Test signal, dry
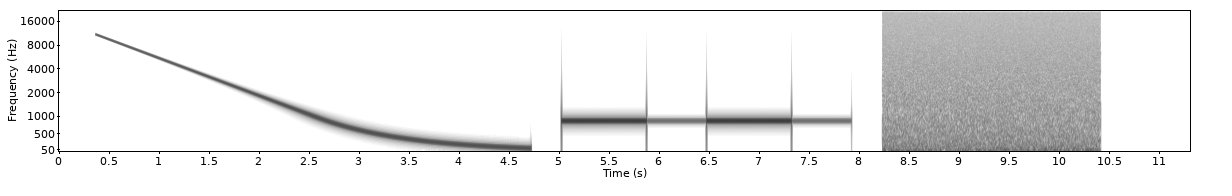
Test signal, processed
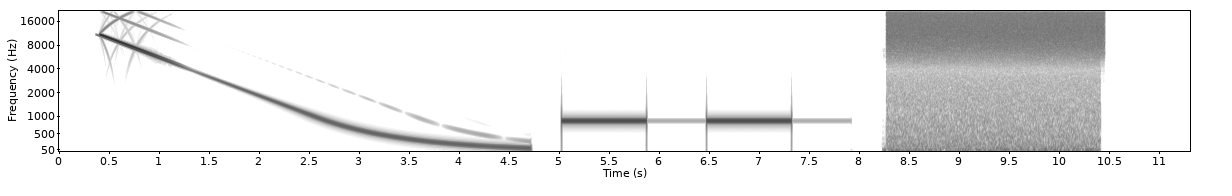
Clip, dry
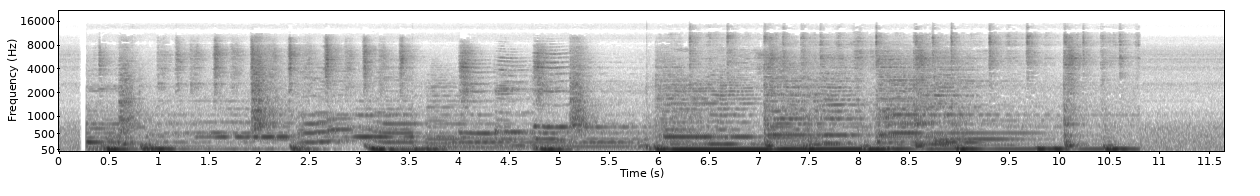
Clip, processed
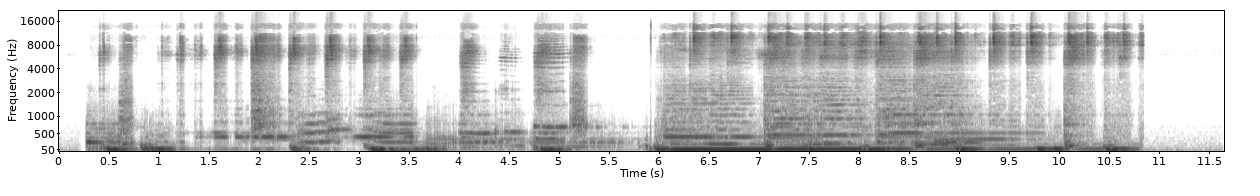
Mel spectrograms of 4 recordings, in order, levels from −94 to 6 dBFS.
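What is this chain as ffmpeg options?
-filter_complex "[0:a]acrossover=split=5800[a][b];[b]adelay=40[c];[a][c]amix=inputs=2:normalize=0,aexciter=amount=11.6:drive=8.8:freq=5.9k,anlmdn=631,volume=-6dB"

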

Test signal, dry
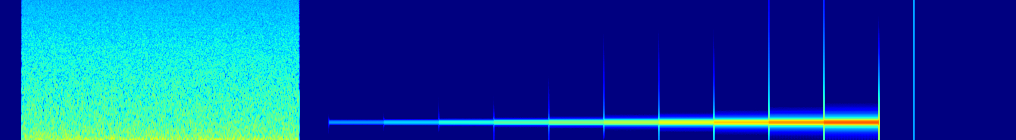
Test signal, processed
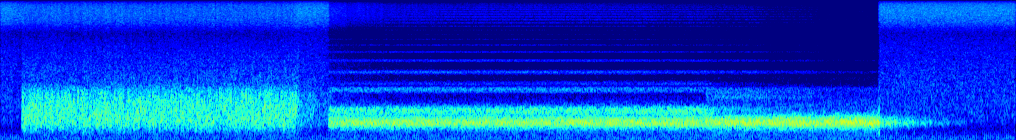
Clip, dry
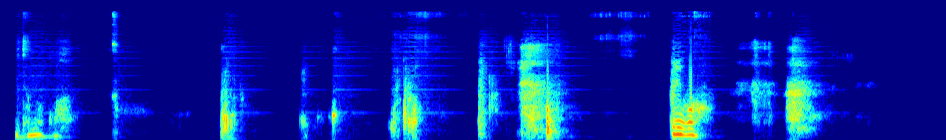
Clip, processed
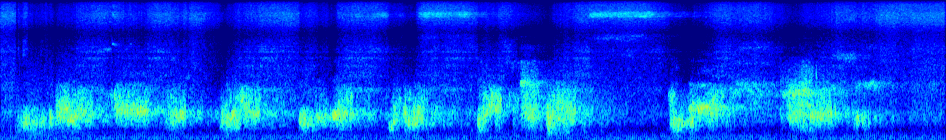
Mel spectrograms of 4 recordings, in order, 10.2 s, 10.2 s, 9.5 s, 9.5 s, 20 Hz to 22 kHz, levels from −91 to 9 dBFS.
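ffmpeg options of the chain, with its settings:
-filter_complex "[0:a]aeval=exprs='val(0)+0.5*0.0708*sgn(val(0))':c=same,aemphasis=mode=reproduction:type=75fm,afwtdn=0.0562,highpass=f=530:w=0.5412,highpass=f=530:w=1.3066,highshelf=f=12k:g=7.5,areverse,acompressor=threshold=-29dB:ratio=16:attack=1.5:release=551:knee=6:detection=peak,areverse,aeval=exprs='val(0)+0.000708*(sin(2*PI*50*n/s)+sin(2*PI*2*50*n/s)/2+sin(2*PI*3*50*n/s)/3+sin(2*PI*4*50*n/s)/4+sin(2*PI*5*50*n/s)/5)':c=same,afftfilt=real='hypot(re,im)*cos(2*PI*random(0))':imag='hypot(re,im)*sin(2*PI*random(1))':win_size=512:overlap=0.75,aexciter=amount=8.7:drive=5.7:freq=11k,asplit=2[a][b];[b]aecho=0:1:175|350|525|700|875:0.224|0.116|0.0605|0.0315|0.0164[c];[a][c]amix=inputs=2:normalize=0,volume=2.5dB"

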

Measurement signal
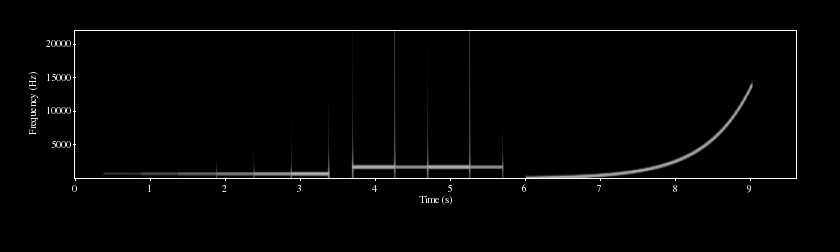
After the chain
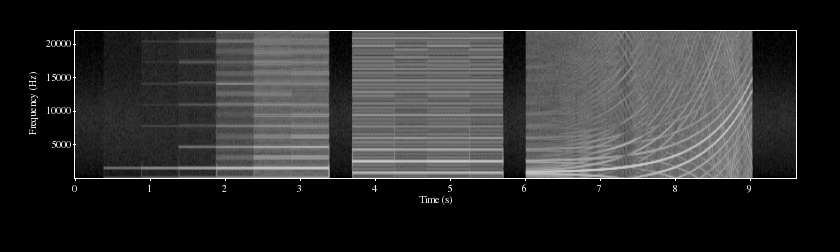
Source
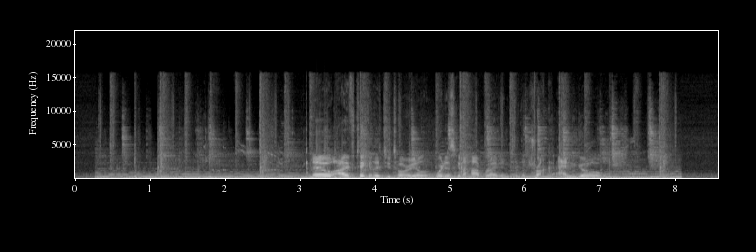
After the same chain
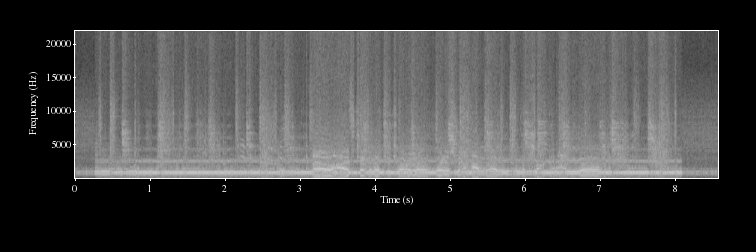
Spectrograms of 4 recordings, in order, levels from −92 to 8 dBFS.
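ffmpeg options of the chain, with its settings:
-filter_complex "[0:a]equalizer=f=9.5k:w=0.51:g=14.5,aeval=exprs='val(0)*sin(2*PI*860*n/s)':c=same,asplit=2[a][b];[b]highpass=f=720:p=1,volume=36dB,asoftclip=type=tanh:threshold=-7dB[c];[a][c]amix=inputs=2:normalize=0,lowpass=f=6k:p=1,volume=-6dB,acrossover=split=630|1100[d][e][f];[f]acrusher=bits=2:mode=log:mix=0:aa=0.000001[g];[d][e][g]amix=inputs=3:normalize=0,volume=-1dB"

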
